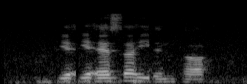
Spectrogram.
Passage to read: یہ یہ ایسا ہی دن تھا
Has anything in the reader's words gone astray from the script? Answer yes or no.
no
